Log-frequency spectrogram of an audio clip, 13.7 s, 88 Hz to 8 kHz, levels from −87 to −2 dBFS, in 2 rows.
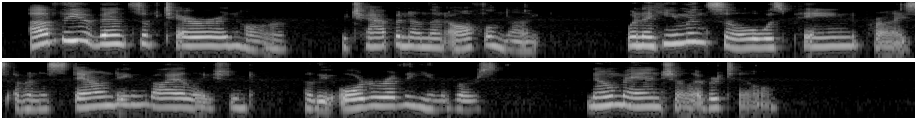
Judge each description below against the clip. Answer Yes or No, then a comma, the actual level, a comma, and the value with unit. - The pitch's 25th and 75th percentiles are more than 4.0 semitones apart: No, average, 3.2 semitones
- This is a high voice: Yes, high, 230 Hz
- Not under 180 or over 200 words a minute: No, average, 160 wpm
